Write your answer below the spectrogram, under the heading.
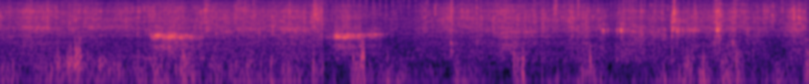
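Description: Bicycle being ridden along a street, with wind buffeting the microphone and the bike rattling and knocking over the road surface. There are two short squeaks, about two and four seconds in.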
